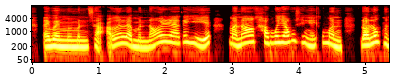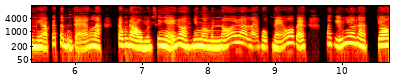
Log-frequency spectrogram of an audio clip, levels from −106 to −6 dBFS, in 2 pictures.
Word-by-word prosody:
Tại 200 0 +2
vì 215 0 +6
mình 195 -1 +4
mình 190 0 +2
sợ 210 +1 -2
á, 250 +6 0
là 275 -5 +3
mình 185 -3 0
nói 285 - +1
ra 300 -4 0
cái 325 0 -2
gì 245 -8 +1
á, 280 - +5 0.3
mà 260 -3 0
nó 300 +7 +5
không 295 -1 +1
có 315 - +4
giống 315 +2 +3
suy 305 - -6
nghĩ 225 -5 -1
của 305 - -9
mình, 255 -10 +1 0.3
đôi 235 +1 +5
lúc 320 +3 +3
mình 245 -6 +1
gặp 185 -3 -1
cái 275 - -4
tình 215 -8 -2
trạng 175 +4 -4
là 210 -3 -1 0.2
trong 245 0 -1
đầu 195 -5 +3
mình 180 +1 -1
suy 235 - 0
nghĩ 210 -1 +1
rồi, 245 -4 +1
nhưng 220 +1 0
mà 205 -2 0
mình 185 -1 -2
nói 265 +11 -2
ra 300 -5 -2
lại 190 -4 -7
một 195 -1 -7
nẻo 195 +6 -3
á 310 - +1
bạn. 185 +2 0 0.3
Ơ, 275 - -7
kiểu 210 0 -4
như 295 +2 -2
là 235 -8 -2 0.2
do 235 +1 +4
230 Hz, 285 wpm, -22 LUFS, 200-285 Hz, 0.3 s, vì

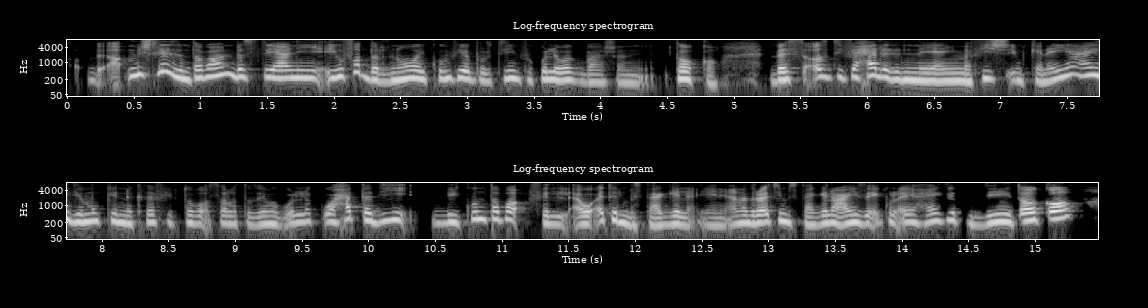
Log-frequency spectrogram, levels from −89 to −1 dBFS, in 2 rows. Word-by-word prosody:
ب 195 - -11
أ - - -6
مش 325 +5 0
لازم 290 - +3
طبعًا 275 +8 +2
بس 265 0 -2
يعني 240 -1 +1
يُفَضَّل 255 - +1
إن 185 +4 -1
هو 230 +2 +4
يكون 220 +1 -1
فيها 235 -1 +2
بروتين 205 +3 -3
في 195 -2 -10
كل 210 +1 0
وجبة 180 -4 -2
عشان 160 -2 -9 0.2
طاقة. 200 -10 0 0.4
بس 195 +3 +2
قصدي 260 -2 -2
في 260 - 0
حالة 280 0 +3
إن 200 -1 +2
يعني 180 0 +1
ما 180 - +2
فيش 210 +3 -4
إمكانية، 190 - -3
عادي 290 -8 +1
ممكن 230 0 0
نكتَفي 205 +2 -5
بطبق 190 0 -7
سلطة 185 -3 -8
زي 175 +2 -4
ما 185 - -1
باقول 200 +5 -5
لك، 220 -1 -9
وحتى 255 +3 0
دي 245 +4 -2
بيكون 210 +8 -1
طبق 275 -2 0
في 195 - -9
الأوقات 185 +6 -1
المستعجلة. 165 -4 -1
يعني 160 0 -10
أنا 200 +2 -1
دلوقتي 210 +4 +3
مستعجلة 195 -2 -1
وعايزة 190 0 +1
آكُل 210 -1 -6
أي 215 0 -1
حاجة 230 +4 -3
تديني 200 +6 +1
طاقة. 270 - +8
210 Hz, 205 wpm, -24 LUFS, 185-245 Hz, 0.4 s, طاقة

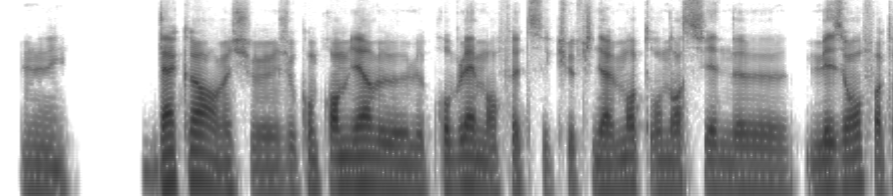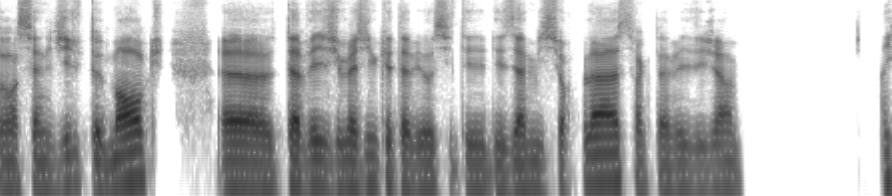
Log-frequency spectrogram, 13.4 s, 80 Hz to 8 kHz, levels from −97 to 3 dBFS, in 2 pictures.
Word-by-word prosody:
Oui. 80 -2 -6 0.6
D'accord, 115 -4 +4
ouais 85 +1 -2
je 80 -2 -4
je 80 +2 -7
comprends 95 +3 +1
bien 100 +1 +5
le 90 -2 0
le 85 -1 -4
problème 95 +2 +1
en 85 - -1
fait, - - -5
c'est - - -10
que - - -7
finalement 90 +3 0
ton 90 +1 -5
ancienne, 90 0 -2
heu, 85 -2 -3
maison, 95 +3 +1
enfin 115 +1 -2
ton 90 0 -3
ancienne 90 0 -3
ville 100 +5 -6
te - - -3
manque. 105 +6 +5 0.5
Heu, 90 -2 +4
tu - - +1
avais 95 +1 +4
j'imagine 95 +3 -1
que 95 - -3
tu 90 - 0
avais 85 0 -3
aussi 90 -2 -5
tes 90 -1 -5
des 85 +1 -6
amis 90 0 0
sur 85 - -5
place, 110 +1 +5
enfin 95 - -5
que - - -19
tu - - -5
avais 85 +1 -5
déjà 85 +2 -5
m 85 - -9 1.1
et 115 - -4
90 Hz, 200 wpm, -24 LUFS, 85-100 Hz, 1.1 s, bien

